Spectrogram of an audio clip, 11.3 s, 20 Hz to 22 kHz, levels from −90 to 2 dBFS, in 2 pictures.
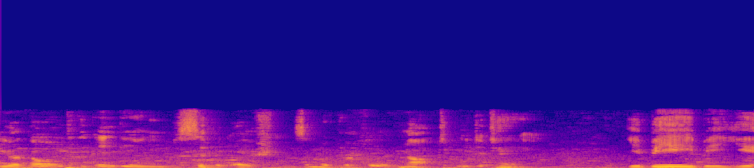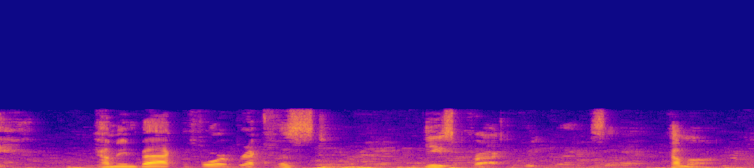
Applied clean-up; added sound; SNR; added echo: classical method log-MMSE.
